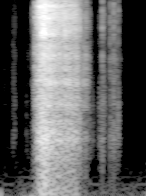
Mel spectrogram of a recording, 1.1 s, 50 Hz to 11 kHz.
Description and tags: marbles - 15cm ceramic bowl - shaking bowl half full - ~13mm marbles 03
Shaking a 15cm diameter ceramic bowl half full of approximately 13mm diameter glass marbles.
ceramic-bowl, shaken, glass, marble, bowl, glass-marbles, shaking, shake, ceramic, marbles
